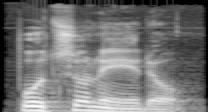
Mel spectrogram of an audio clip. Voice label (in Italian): "pozzo nero", crespinese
